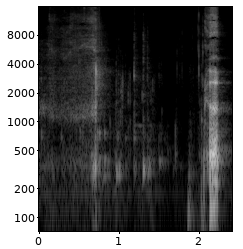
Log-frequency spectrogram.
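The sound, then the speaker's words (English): A sip of iced Freedom Hill Coffee: a soft slurp and a few small clicks of ice, then a brief quiet and a louder swallow or satisfied breath at the end. No one speaks. “And before we do that, we're going to pause just for a moment. You know what's coming. That's right. For a sip of our preferred beverage.”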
